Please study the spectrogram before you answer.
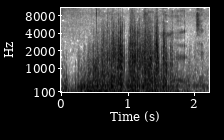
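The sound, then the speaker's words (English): Wind blowing across an outdoor microphone: a loud, steady, rumbling roar of buffeting throughout. “Sorry for the wind. I don't know if you can hear it.”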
